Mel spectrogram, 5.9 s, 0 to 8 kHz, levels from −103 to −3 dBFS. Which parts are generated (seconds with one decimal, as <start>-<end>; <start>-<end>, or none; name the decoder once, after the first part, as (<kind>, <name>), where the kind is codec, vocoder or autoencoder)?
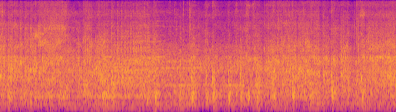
0.0-1.6 (codec, HILCodec); 3.0-5.9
